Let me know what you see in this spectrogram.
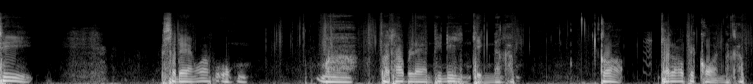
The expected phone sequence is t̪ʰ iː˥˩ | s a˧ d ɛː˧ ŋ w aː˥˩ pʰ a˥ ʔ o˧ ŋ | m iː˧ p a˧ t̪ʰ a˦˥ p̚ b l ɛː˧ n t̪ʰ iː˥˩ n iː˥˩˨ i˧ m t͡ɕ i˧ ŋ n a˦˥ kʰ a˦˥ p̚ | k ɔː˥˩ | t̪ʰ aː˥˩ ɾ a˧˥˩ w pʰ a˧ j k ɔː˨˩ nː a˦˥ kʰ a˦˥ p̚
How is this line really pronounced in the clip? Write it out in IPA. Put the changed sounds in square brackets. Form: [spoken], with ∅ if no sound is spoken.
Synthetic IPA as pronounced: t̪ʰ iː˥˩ | s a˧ d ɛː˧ ŋ w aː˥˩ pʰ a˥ ʔ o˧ ŋ | m [aː˧] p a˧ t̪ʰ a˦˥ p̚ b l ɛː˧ n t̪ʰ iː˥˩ n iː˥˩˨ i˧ [ŋ] t͡ɕ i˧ ŋ n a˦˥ kʰ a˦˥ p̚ | k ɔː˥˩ | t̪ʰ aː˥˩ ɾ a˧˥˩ w [p] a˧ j k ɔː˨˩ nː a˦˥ kʰ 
